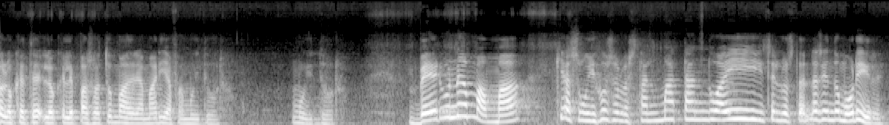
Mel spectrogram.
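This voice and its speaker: High-voiced preacher, conversational sermon. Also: male voice, lo-fi sound. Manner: conversational, asks the congregation questions.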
